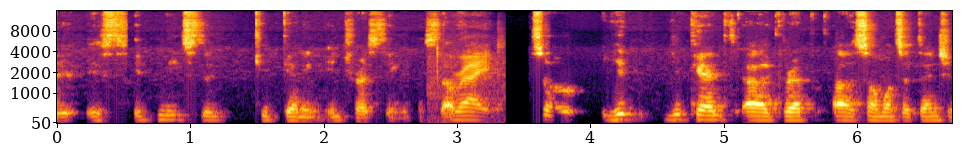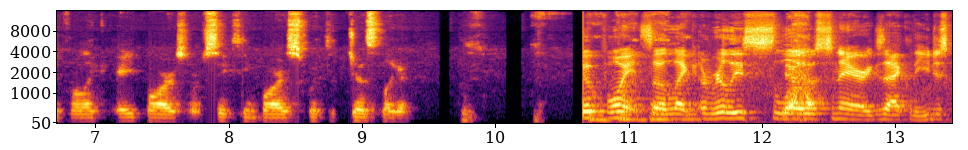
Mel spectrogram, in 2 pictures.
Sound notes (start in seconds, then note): 9.7 beatboxing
